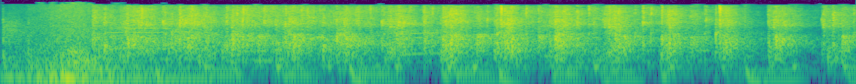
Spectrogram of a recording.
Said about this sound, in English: First of all, who's clapping in this?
